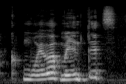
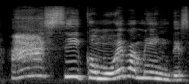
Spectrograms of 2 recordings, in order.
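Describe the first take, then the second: First: Laughing repeat. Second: Imitating husband. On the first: Retold or imitated. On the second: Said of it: "lo primero que me dijo fue".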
